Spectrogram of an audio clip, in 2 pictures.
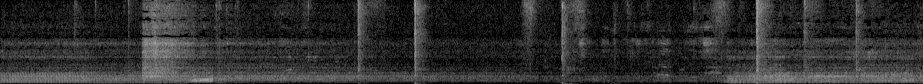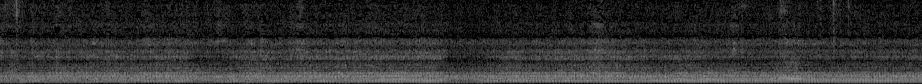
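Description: A car engine drones and revs through a small speaker.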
